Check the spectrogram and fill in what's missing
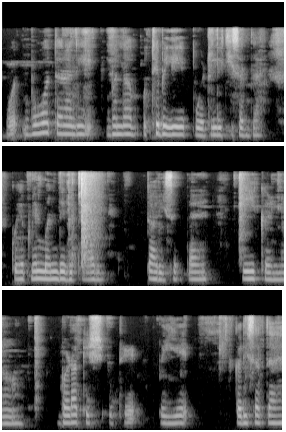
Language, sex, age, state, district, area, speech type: Dogri, female, 30-45, Jammu and Kashmir, Jammu, urban, spontaneous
